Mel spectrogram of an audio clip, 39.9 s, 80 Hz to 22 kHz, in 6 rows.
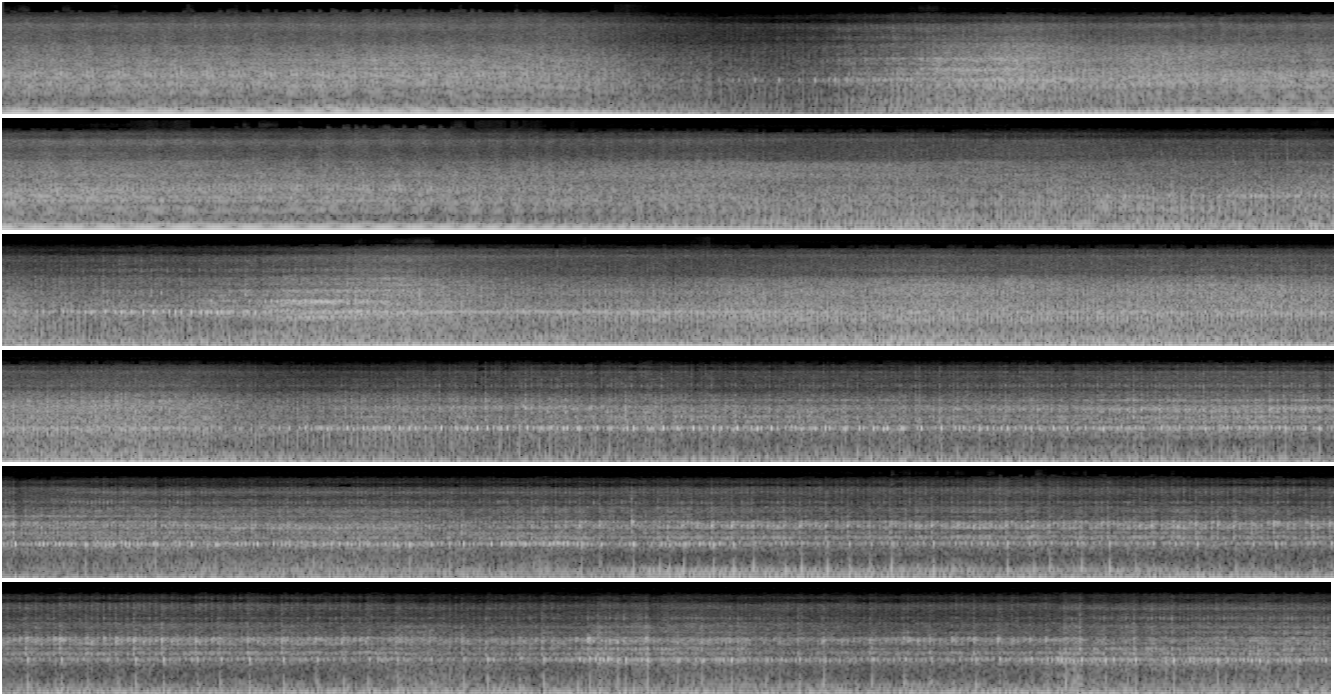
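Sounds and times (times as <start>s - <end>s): paramotor engine running: 0.0s - 39.9s
thin high tone: 11.3s - 18.5s.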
